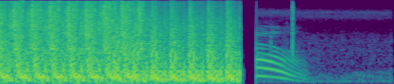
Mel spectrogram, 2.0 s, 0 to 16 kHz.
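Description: Rapid M16 rifle fire during a U.S. Marine Expeditionary Unit range exercise, a loud dense burst of shots that stops abruptly and is followed by a brief echoing ring and a short metallic clink.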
